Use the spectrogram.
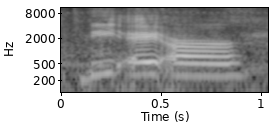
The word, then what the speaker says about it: Barnabas: There's no I in there. That's spelled. B-A-R-N-A-B-A-S. Barnabas.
